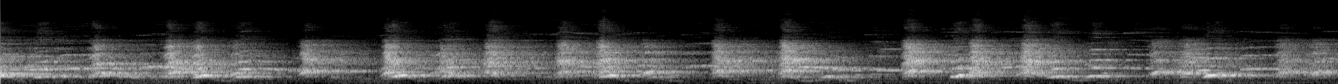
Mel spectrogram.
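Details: A Husky, a German Shepherd and a Weimaraner 'singing' in short, choppy woo-woo howl-barks, a burst roughly every second, with rising and falling pitch throughout.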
